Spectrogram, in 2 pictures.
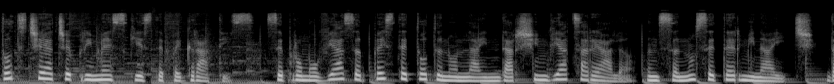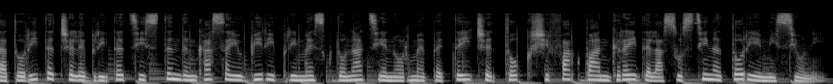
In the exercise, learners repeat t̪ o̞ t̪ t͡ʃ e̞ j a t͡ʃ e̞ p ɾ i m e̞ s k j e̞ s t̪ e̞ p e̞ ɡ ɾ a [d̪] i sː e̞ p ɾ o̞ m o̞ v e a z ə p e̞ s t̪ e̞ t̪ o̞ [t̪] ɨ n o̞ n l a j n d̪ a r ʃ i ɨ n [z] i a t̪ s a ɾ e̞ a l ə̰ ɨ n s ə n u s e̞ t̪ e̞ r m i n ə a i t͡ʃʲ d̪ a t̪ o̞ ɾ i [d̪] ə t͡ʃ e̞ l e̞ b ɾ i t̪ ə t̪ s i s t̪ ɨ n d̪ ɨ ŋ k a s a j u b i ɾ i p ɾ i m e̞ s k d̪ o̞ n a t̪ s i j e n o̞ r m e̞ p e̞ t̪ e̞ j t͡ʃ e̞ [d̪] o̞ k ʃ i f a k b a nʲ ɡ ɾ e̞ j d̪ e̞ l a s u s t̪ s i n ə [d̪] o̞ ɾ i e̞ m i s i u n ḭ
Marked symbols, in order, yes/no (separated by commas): no, yes, no, no, no, no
